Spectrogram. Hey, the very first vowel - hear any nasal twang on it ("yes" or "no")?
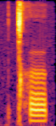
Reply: yes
